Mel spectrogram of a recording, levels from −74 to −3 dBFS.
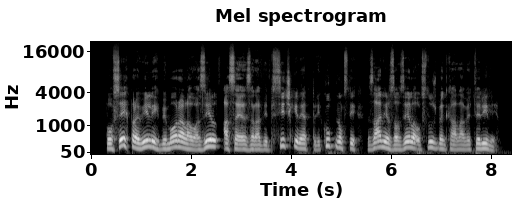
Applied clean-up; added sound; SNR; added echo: neural mask model DeepFilterNet 3.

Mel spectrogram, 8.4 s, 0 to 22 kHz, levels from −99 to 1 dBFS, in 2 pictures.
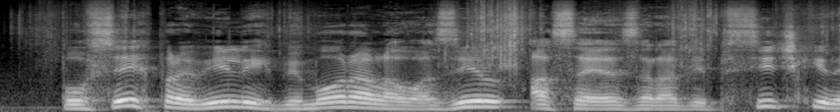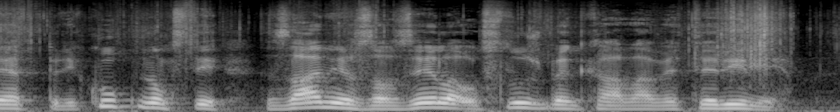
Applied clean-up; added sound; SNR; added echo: none; Chewing, mastication; 19 dB; none.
